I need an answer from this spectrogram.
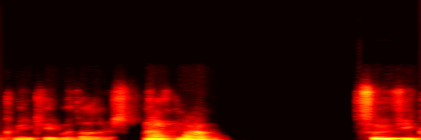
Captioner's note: clears throat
